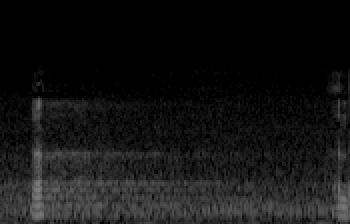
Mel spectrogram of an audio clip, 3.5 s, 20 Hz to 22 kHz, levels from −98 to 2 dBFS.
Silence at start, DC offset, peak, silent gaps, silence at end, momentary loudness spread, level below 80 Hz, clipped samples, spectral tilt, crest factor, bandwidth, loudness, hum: 0 s; under 0.1%; -32 dBFS; none; 0 s; 15 LU; -86 dBFS; under 0.1%; -4 dB/octave; 28 dB; 7.4 kHz; -61 LUFS; none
